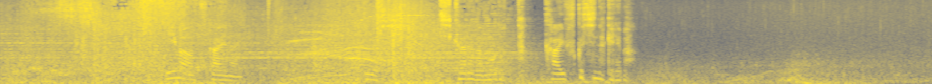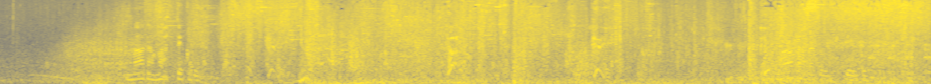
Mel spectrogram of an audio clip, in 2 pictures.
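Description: Spells and weapons clash and explode loudly in a game battle.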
